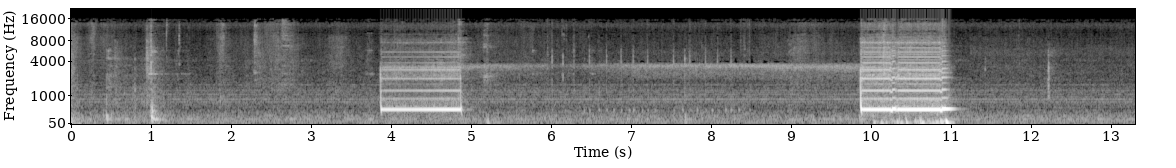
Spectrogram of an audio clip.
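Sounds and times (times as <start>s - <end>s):
telephone ringback tones of a call being dialled: 3.8s - 5.0s, 9.9s - 11.1s.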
